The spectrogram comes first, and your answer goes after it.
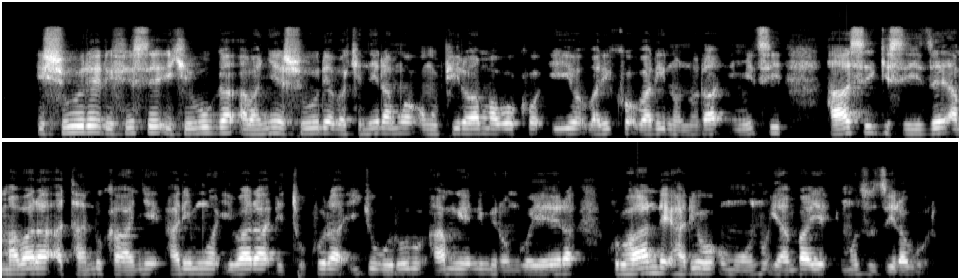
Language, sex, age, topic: Rundi, male, 25-35, education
